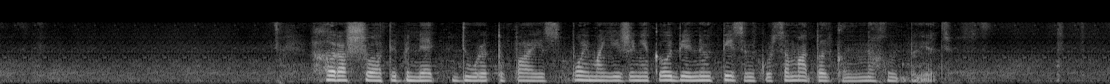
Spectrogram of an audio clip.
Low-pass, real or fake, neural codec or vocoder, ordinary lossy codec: none; fake; codec, 16 kHz, 1.1 kbps, Voila-Tokenizer; none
